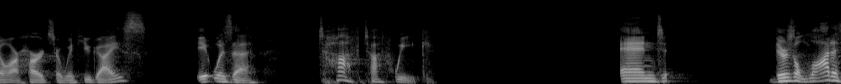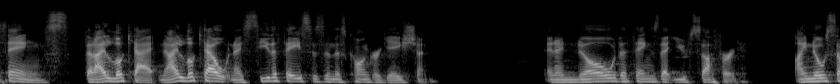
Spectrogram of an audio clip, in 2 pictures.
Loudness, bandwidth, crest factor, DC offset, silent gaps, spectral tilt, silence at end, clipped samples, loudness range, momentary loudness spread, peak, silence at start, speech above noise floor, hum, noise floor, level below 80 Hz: -29 LUFS; 14 kHz; 20 dB; under 0.1%; none; -5.5 dB/octave; 0 s; under 0.1%; 8 LU; 15 LU; -8 dBFS; 0 s; 57 dB; none; -85 dBFS; -64 dBFS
